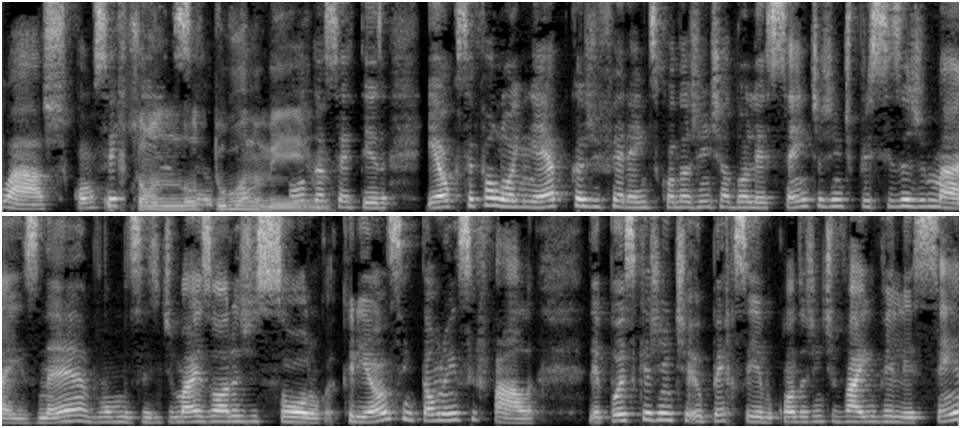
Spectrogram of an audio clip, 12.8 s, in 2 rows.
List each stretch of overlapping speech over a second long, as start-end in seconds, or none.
0.7-2.2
